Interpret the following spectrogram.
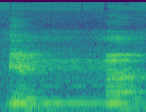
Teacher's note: Wajib dengung kita baca panjang dua harakat. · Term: wajibul gunnah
